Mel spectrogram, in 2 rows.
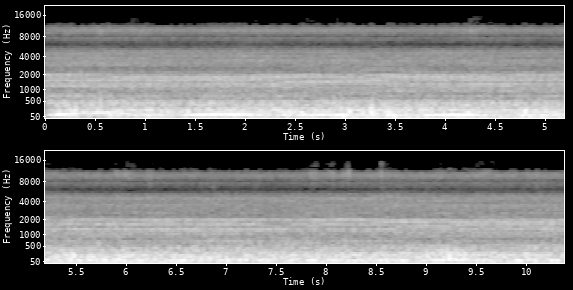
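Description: Mercedes-Benz S65 AMG's 6.0-litre twin-turbo V12 running at low revs near idle, heard from inside the cabin, a steady low rumble. The engine note swells and rises briefly right at the start, then settles.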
